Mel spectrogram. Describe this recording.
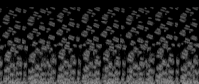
Another batch of space sounds more suitable for building melodies, looping etc. Stuttering sequence.
space, loop, musical, sequence, sound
